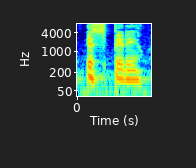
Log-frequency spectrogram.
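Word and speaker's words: Héspero: Acento en la Espéreo.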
